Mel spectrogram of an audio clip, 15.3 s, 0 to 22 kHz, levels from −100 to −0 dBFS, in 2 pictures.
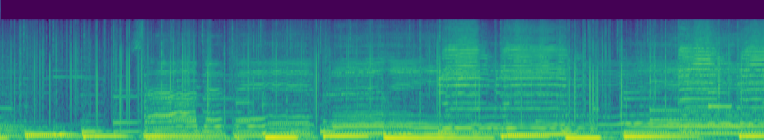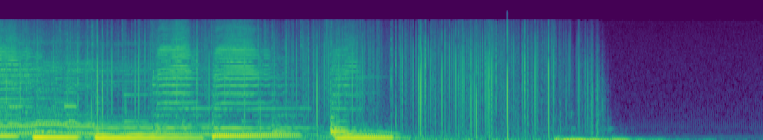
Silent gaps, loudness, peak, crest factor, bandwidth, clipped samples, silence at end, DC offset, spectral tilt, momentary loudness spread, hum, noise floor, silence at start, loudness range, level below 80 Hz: none; -15 LUFS; 0 dBFS; 16 dB; 12 kHz; under 0.1%; 1.2 s; under 0.1%; -6 dB/octave; 15 LU; none; -59 dBFS; 0 s; 7 LU; -24 dBFS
